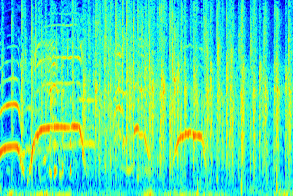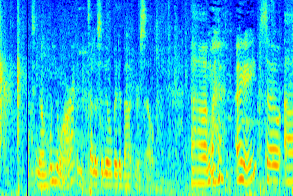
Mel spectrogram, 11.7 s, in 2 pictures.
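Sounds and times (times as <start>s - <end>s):
audience applause: 0.0s - 6.4s
speech: 6.7s - 11.7s.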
